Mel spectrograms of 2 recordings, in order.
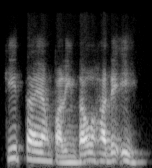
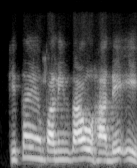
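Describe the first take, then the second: First: Kata "kita" ditekan, nada turun di akhir; penekanan pada kita. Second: Kata "tahu" diangkat lebih tinggi dan lebih keras; penekanan pada tahu. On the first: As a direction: volume biasa, tekanan di awal pada "kita". (tekan kata "kita", akhiri dengan nada turun) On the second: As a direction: seluruh kalimat lebih keras, puncak di "tahu". (tekan kata "tahu" dengan suara lebih keras) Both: Shown as a demonstration.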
